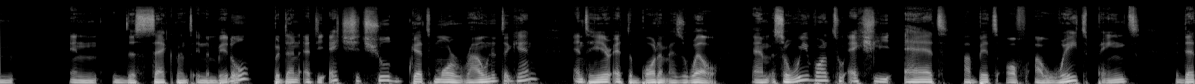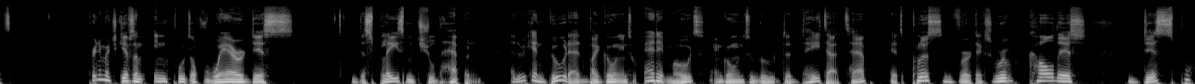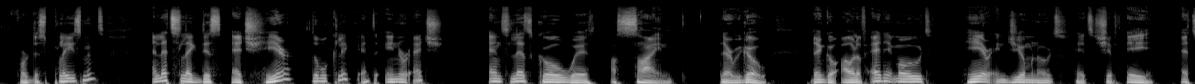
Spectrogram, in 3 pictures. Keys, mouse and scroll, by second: 0.0 middle click, 1.0-2.5 d, 1.1-2.3 drag, 3.0 d, 3.5 d, 5.0 ctrl+z, 5.8 d, 6.0 click, 6.8 ctrl+z, 7.2 Tab, 7.7 shift+middle click, 8.2 middle click, 9.3 Tab, 9.7 shift+middle click, 14.7 middle click, 15.5 middle click, 18.2 Tab, 20.9 click, 21.5 click, 21.7-23.7 drag, 25.7 click, 25.9 click, 26.0 2, 26.1 click, 26.3 click, 26.4 click, 27.9 shift+click, 30.5 click, 31.4 Tab, 32.5 middle click, 33.0 click, 34.3 shift+a.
